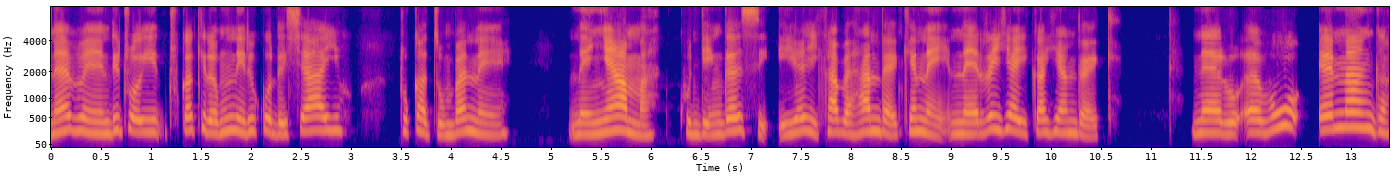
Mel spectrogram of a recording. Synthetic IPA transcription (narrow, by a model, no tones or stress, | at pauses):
nɛβɛnditu̥kakiɾɛmuniɾikɔdɛʃajɔ | tukat͡sumbanɛ | nɛɲama | kundiɛŋɡɛsiijɔjikaβɛɦandɛkɛnɛɾiɦajikahjandɛkɛ̥ | nɛɾuʔɛβu | ɛnaŋɡa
